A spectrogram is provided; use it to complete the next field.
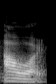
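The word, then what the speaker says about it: hour: লোক এবার আছে এন আওয়ার এক ঘন্টা দেখো এখানে এইচ টা এখানে উচ্চারণ হচ্ছে না এইচটা যে কারণে এখানে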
